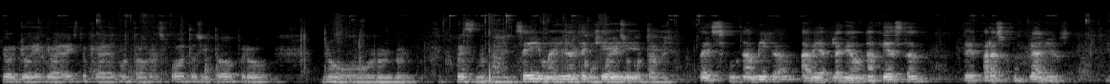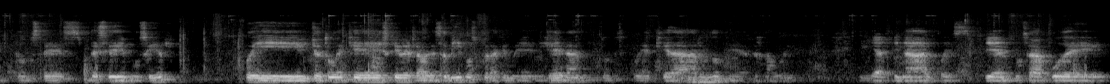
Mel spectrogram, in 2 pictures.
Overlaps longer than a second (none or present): present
